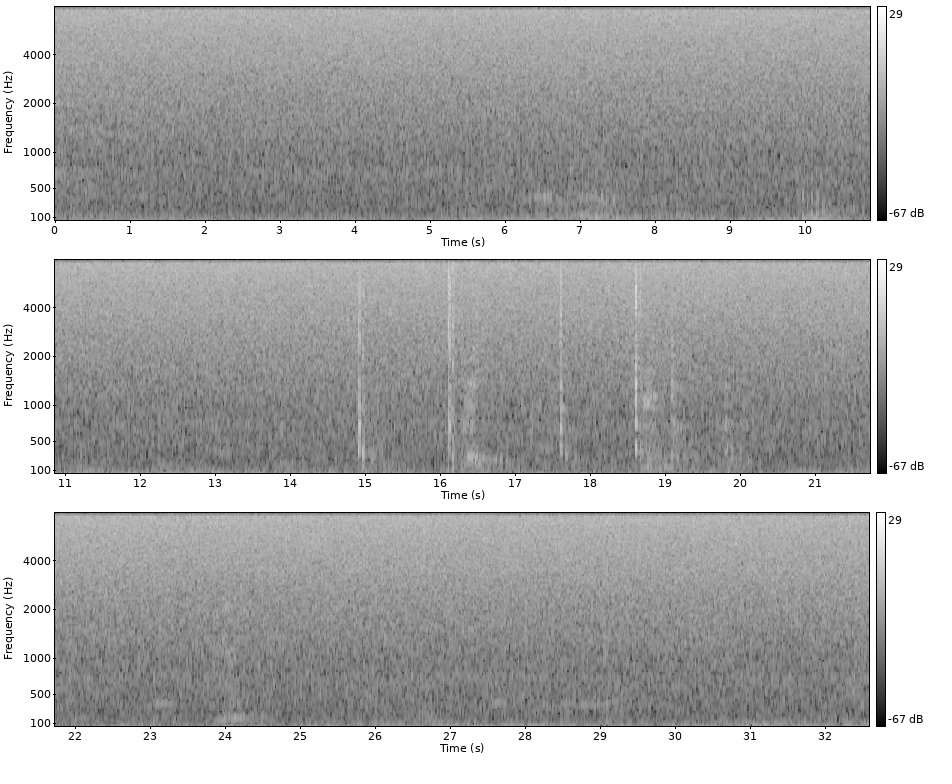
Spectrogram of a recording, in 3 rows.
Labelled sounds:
18.7	18.9	humpback whale, 0.93 to 1.2 kHz

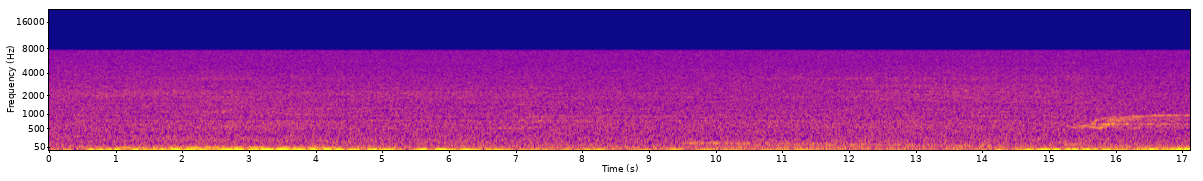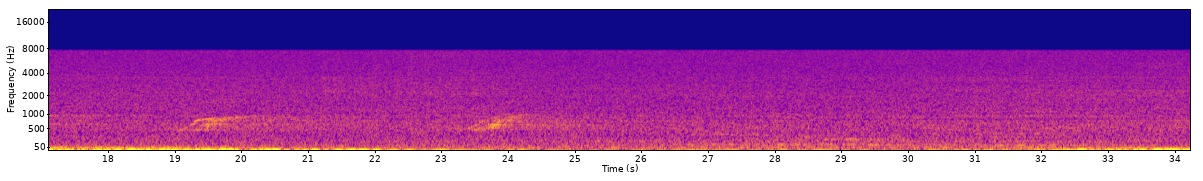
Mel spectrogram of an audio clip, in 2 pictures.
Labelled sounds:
15.8	16.8	humpback whale, 0.80 to 1.2 kHz
19.3	19.8	humpback whale, 0.80 to 0.90 kHz
23.8	24.2	humpback whale, 0.80 to 1.0 kHz

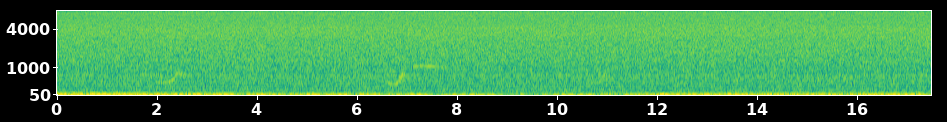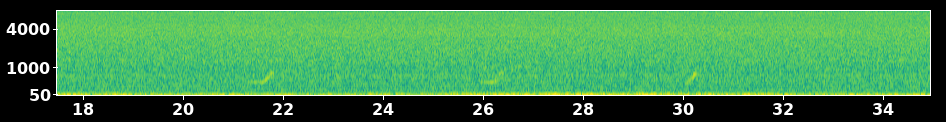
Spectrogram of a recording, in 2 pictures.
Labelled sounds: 7.1	7.6	humpback whale, 0.99 to 1.2 kHz

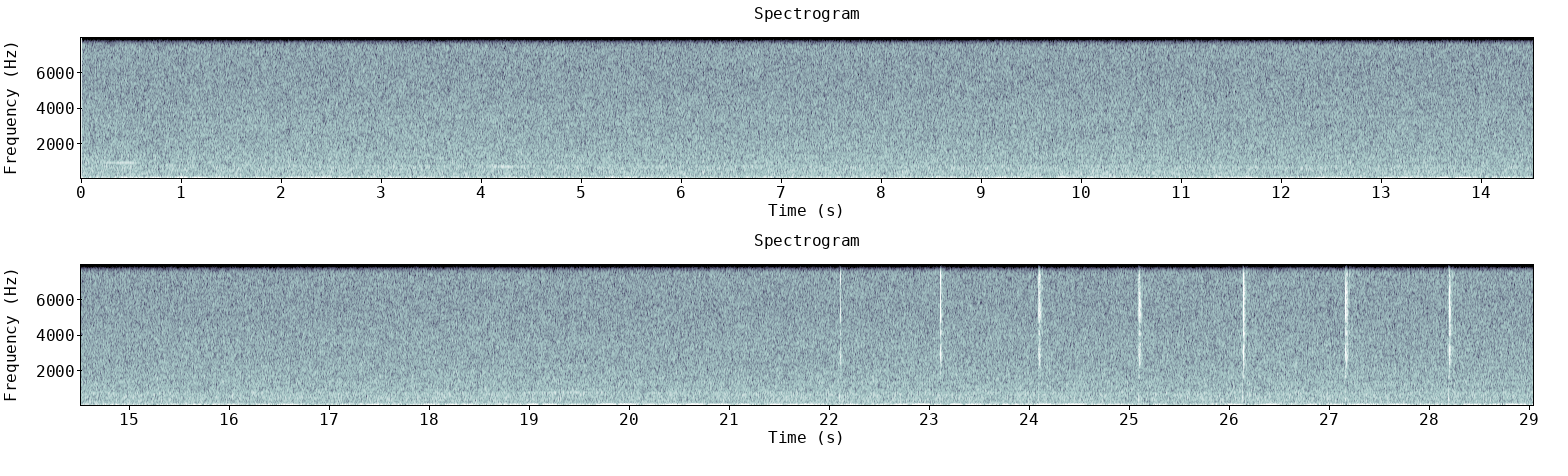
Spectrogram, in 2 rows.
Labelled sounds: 0.2	0.6	humpback whale, 0.86 to 0.96 kHz

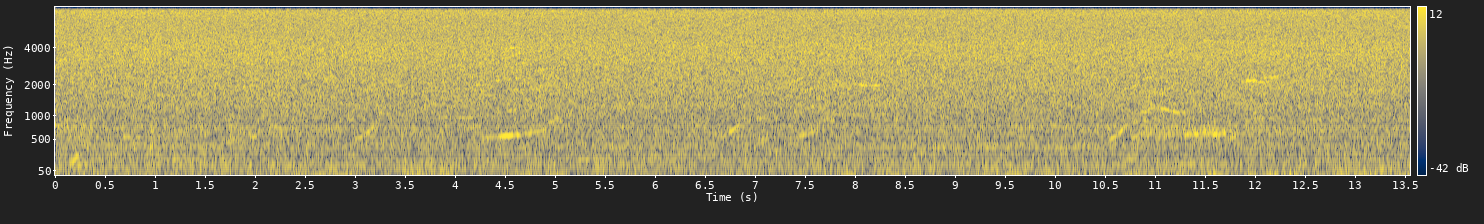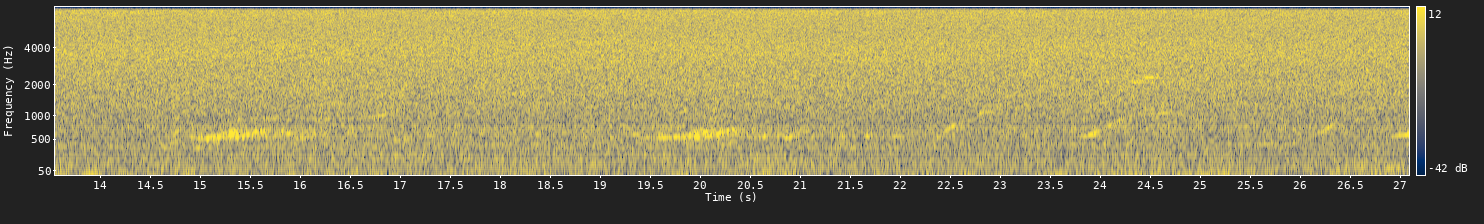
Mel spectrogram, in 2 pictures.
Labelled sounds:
11.0	12.1	humpback whale, 1.0 to 2.2 kHz

